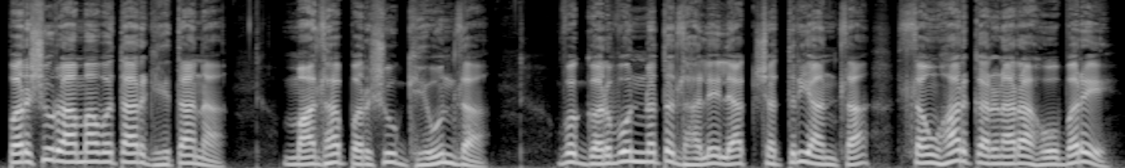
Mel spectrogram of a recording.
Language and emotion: Marathi, neutral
